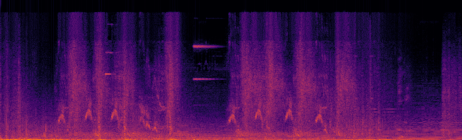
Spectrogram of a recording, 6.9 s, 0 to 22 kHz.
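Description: Confringo blasting spells in Hogwarts Legacy on PS5 go off as a run of heavy booming impacts with rising whooshes, several blasts in quick succession over dense combat noise.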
